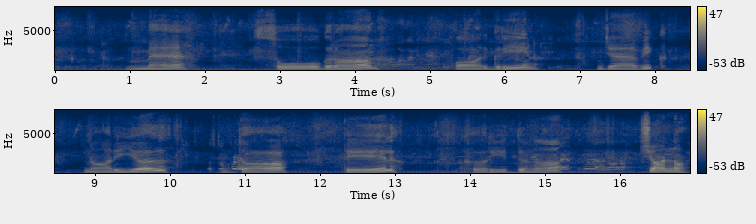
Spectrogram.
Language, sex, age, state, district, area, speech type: Dogri, male, 18-30, Jammu and Kashmir, Kathua, rural, read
